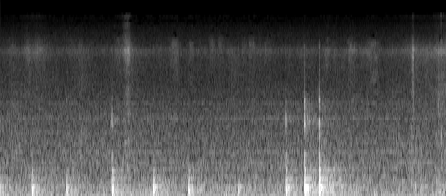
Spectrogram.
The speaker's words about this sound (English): And let's write this on our board and let's write it on our paper.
